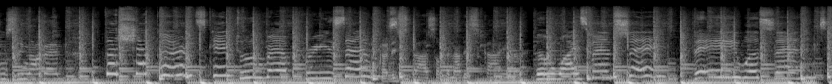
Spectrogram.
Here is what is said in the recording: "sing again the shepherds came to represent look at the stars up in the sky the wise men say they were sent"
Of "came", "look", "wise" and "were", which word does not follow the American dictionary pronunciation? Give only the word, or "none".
look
